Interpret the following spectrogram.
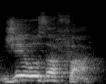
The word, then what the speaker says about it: Jeosafá: sobre um o mago jeosafá em algumas bíblias fala josafá e eu vou falar josafá que eu gosto mais essa pronúncia mas a bíblia fala josafá e jeosafá depende da tradução da sua bíblia então esse rei josafá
